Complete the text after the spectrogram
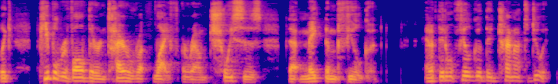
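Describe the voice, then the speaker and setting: A man's voice: on the low side, expressive, normal speed, a bit bright, husky, low-quality recording. A man in a casual podcast conversation, arguing emphatically and throwing out rhetorical questions.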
